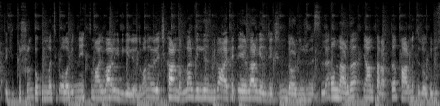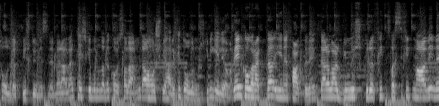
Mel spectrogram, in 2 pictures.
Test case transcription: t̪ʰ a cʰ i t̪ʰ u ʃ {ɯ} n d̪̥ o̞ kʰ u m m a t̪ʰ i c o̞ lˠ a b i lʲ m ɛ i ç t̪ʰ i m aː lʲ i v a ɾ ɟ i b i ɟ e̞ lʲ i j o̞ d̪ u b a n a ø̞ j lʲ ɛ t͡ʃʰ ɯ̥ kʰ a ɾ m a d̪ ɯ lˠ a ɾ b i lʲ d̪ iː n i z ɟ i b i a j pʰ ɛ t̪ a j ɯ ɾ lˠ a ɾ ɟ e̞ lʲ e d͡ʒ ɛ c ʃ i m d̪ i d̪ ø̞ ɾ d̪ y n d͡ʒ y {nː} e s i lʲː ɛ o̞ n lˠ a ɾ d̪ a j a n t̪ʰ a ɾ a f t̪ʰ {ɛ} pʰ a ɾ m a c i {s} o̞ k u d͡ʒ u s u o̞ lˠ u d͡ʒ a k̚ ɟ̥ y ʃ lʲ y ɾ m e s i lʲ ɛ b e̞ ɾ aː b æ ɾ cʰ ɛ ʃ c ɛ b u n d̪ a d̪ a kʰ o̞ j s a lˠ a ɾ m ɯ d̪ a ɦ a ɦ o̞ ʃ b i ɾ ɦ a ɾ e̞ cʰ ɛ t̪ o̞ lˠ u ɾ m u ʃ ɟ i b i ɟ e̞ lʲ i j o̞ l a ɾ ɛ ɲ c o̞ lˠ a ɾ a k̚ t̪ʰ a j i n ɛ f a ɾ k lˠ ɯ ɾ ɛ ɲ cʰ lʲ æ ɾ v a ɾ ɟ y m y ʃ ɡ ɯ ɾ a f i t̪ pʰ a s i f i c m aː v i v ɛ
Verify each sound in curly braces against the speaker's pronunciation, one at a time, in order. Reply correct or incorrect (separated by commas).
incorrect, incorrect, incorrect, incorrect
